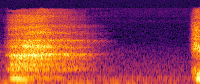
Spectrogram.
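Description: A man's breathy sigh, lasting just under a second and trailing off.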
